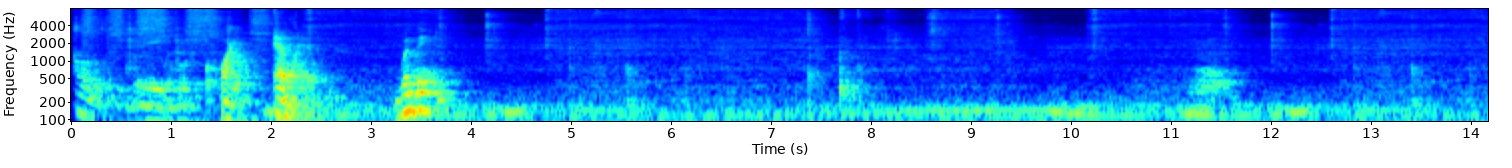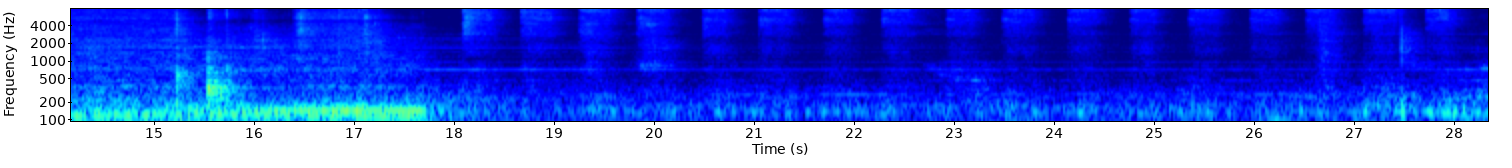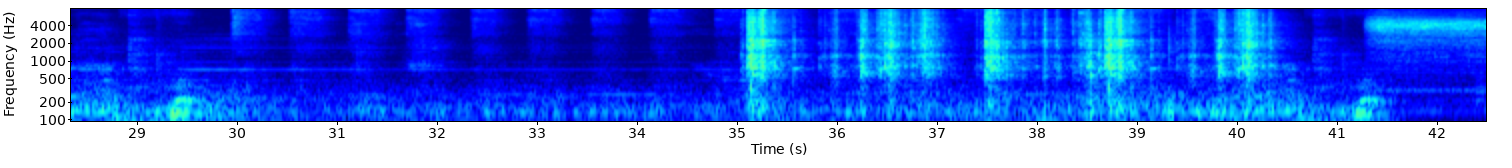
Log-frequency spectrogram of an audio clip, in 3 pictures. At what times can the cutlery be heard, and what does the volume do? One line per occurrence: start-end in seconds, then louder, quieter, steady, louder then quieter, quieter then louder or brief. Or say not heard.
35.0-40.4 louder then quieter.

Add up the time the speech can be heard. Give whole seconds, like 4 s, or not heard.
4 s.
